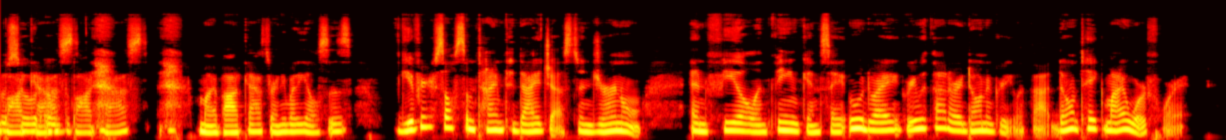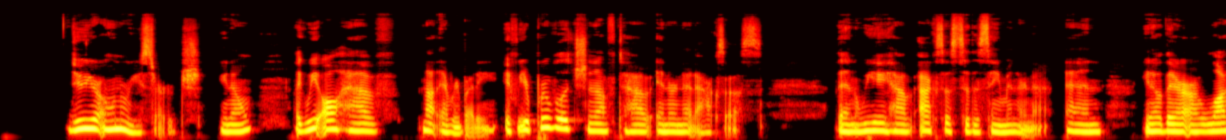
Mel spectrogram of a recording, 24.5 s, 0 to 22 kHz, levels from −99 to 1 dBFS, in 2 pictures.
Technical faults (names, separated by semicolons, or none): doubled audio track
